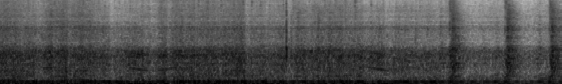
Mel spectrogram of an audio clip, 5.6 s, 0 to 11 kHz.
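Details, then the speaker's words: V8 running rich and smoking heavily: rough, lumpy idle with sharp pops from the tailpipes near the end; owner suspects ignition timing is off 180 degrees, unconfirmed. "Hear the backfiring? That's why I think it's timing. I think it's off 180 degrees."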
